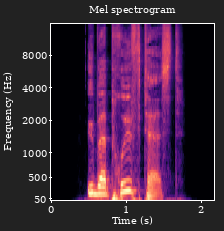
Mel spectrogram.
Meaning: inflection of überprüfen: 1. second-person singular preterite 2. second-person singular subjunctive II
- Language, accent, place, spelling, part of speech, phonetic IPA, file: German, Germany, Berlin, überprüftest, verb, [yːbɐˈpʁyːftəst], De-überprüftest.ogg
